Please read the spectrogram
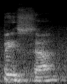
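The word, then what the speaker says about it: פסח: aclara esto verdad dice la palabra Pascua de que en latín se pronuncia pascae y en hebreo pesa significa paso es el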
